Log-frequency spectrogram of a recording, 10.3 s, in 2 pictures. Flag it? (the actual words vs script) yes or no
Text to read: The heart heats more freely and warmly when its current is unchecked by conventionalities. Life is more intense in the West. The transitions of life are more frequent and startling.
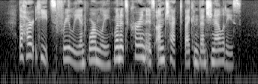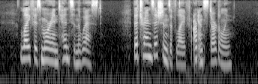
yes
